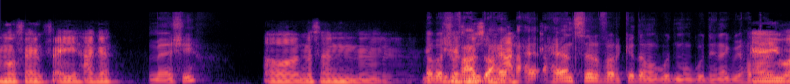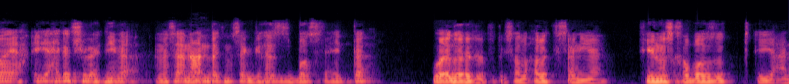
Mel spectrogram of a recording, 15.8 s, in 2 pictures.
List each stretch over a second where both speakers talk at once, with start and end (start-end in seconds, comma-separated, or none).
4.2-5.4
